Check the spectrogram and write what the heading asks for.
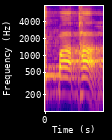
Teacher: ओंठ जुड़ रहे हैं आपस में, ये ओष्ठ वर्ण है, ओंठों से उच्चारण हो रहा है इनका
